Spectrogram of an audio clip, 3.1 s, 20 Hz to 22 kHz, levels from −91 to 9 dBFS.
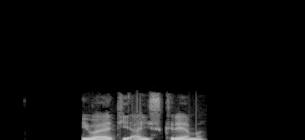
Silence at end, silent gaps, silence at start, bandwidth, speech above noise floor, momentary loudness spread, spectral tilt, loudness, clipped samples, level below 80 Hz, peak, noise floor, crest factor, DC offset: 1 s; none; 0.8 s; 7.8 kHz; over 70 dB; 7 LU; -5 dB/octave; -21 LUFS; under 0.1%; -58 dBFS; -6 dBFS; under -90 dBFS; 18 dB; under 0.1%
